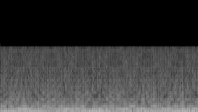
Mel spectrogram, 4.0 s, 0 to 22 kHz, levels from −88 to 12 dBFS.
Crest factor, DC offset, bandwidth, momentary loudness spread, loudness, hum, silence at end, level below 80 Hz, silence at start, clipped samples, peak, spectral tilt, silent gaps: 12 dB; under 0.1%; 4 kHz; 3 LU; -27 LUFS; 60 Hz at -40 dBFS; 0 s; -26 dBFS; 0 s; under 0.1%; -10 dBFS; -7 dB/octave; none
